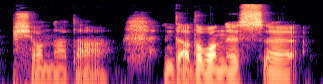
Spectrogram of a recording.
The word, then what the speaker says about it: 편하다: Oh, pion, not pen. Pionada.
